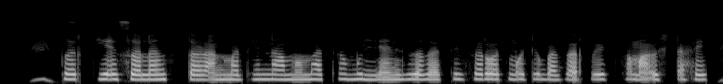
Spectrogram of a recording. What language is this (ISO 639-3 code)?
mar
